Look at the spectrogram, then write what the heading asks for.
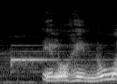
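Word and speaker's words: אלוהינו: mais assim literal né pronunciando seria achei mais rael adonai elohenu adonai errado seria a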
